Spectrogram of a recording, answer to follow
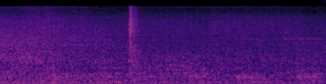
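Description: Engines and road noise of a convoy of small delivery mini-trucks driving past, a steady traffic sound with one short sharp click about a second in.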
